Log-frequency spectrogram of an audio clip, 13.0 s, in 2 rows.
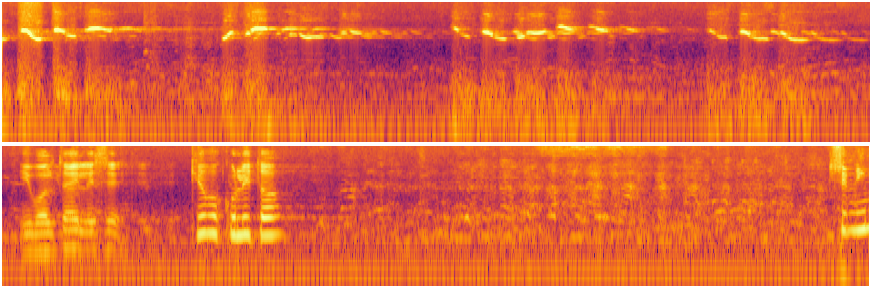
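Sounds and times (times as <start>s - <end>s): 
person whistling in imitation of a bird: 0.0s - 6.7s
laughter: 0.6s - 6.9s, 8.8s - 13.0s
speech: 6.7s - 8.7s, 12.8s - 13.0s.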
